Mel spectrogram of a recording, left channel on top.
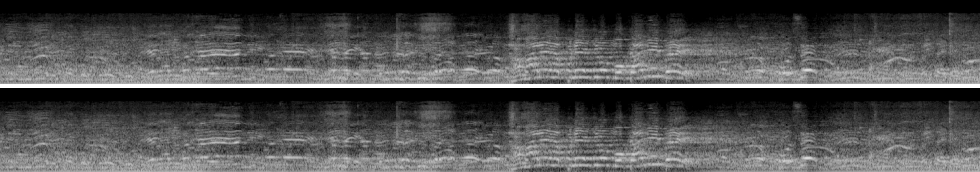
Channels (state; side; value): identical; both; correlation 1.00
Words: हमारे अपने जो मुखालिफ है,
